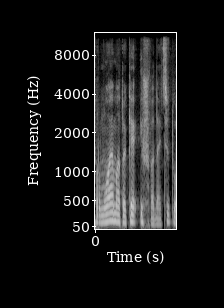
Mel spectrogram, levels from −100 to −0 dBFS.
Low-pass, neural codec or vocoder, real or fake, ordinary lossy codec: 10.8 kHz; vocoder, 44.1 kHz, 128 mel bands, Pupu-Vocoder; fake; AAC, 64 kbps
